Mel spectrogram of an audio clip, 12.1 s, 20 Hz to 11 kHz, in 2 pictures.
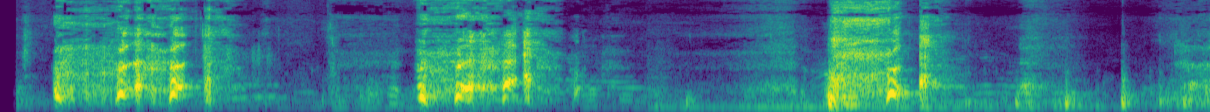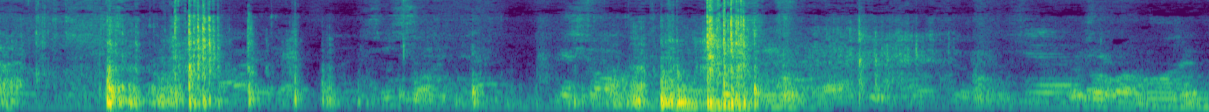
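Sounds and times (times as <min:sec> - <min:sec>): person coughing: 0:00.2 - 0:01.3, 0:02.0 - 0:02.9, 0:04.1 - 0:06.2.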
